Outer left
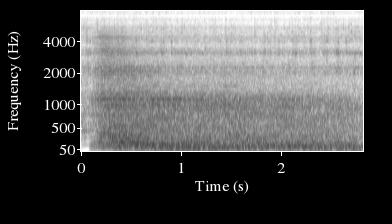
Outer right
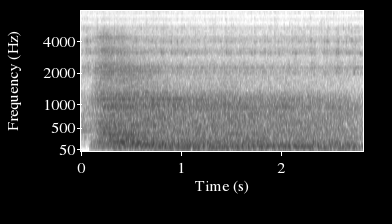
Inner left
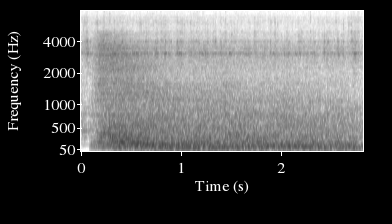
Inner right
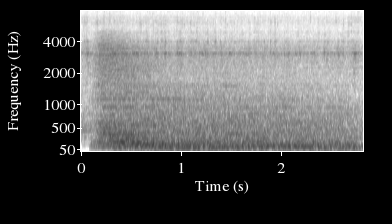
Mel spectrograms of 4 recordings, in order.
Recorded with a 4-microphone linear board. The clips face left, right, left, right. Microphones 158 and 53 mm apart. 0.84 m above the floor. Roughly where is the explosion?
Centre.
